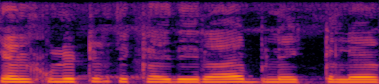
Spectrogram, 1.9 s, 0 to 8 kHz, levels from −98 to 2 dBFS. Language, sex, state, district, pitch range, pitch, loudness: Hindi, female, Bihar, Araria, 240-265 Hz, 250 Hz, -31 LUFS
